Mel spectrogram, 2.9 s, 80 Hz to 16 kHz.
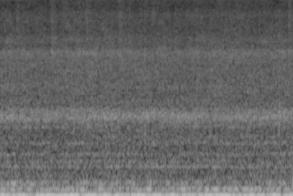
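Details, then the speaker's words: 1966 Ford Fairlane 500 GT convertible, 390 V8 S-code with four-speed manual, idling; recorded moving to the rear, deep steady even rumble with no ticks, knocks or misses; smooth healthy idle. "you can hear a smooth running car slip around to the back so you hear it nice little rumble coming out of that 390."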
